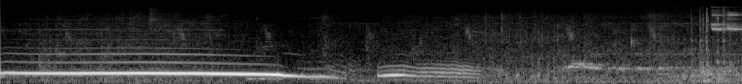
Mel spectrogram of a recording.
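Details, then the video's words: Long drawn-out coo from a pet puter pelung turtle dove of Java, Indonesia, held steady almost three seconds before sliding down, then one short coo and faint quieter sounds. "𝙋𝙐𝙏𝙀𝙍 𝙋𝙀𝙇𝙐𝙉𝙂 𝙎𝙐𝘼𝙍𝘼 𝘼𝙎𝙇𝙞 𝙋𝘼𝙉𝙅𝘼𝙉𝙂 𝙆𝙒𝙊𝙆 𝙏𝙀𝘽𝘼𝙇"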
